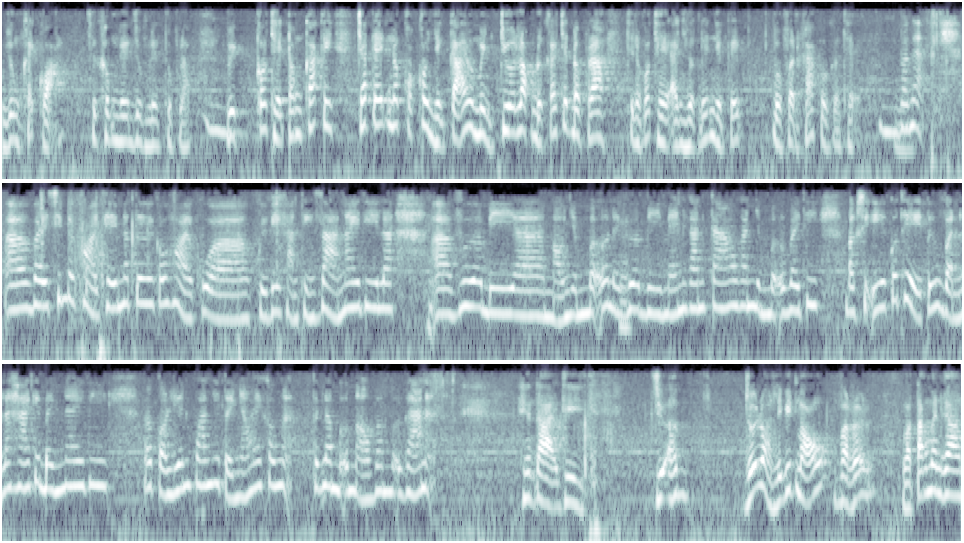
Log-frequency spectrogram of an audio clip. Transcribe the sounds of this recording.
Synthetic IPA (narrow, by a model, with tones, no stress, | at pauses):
ŋ͡mzʊ˨˩ŋ͡mxa˦˥k̚kwaː˧˩ŋt̪ʰɨ˨˧˩xə˧wŋ͡mne˧nzʊ˨˩ŋ͡mli˧ənt̪ʊ˨˩k͡p̚la̰ː˨˩mvi˨˩kɔ˨˦t̪ʰe˧˩t͡ɕɔ˧wŋ͡mkaː˦˥kːaː˨˦j | t͡ɕə˦˥t̚ɗe˨˦jnɔ˨˦kɔ˨˦kɔ˨˦ɲɨ̰˧˥ŋkaː˨˦jmaː˨˩mï˨˩ŋ̟t͡ɕɨ˧əla˨˩wk͡p̚ɗɨ˨əkːaː˨˦˥kt͡ɕə˦˥t̚ɗə˨˩k͡p̚zaː˧t̪ʰi˨˩nɔ˨˦kɔ˨˦t̪ʰe˧˩ʔa̰˧˩jŋ̟ɦɨ˧˩əŋɗe˨˦nɲɨ̰˧˥ŋkaː˨˦j | ɓo̰˧˩fə˧˨nxa˦˥kːu˧˩əkəː˧˩t̪ʰe˧˩˨və˧ŋʔa̰ː˧˨ʔəː˨˩və̰˧˨jsi˧nɗɨ˨˩ək̚hɔ˧˩jt̪ʰe˧mlaː˨˩t̪ɨ˨˧˩kːkə˧wɦɔ˧˩jku˧˩əkwi˨˦vḭ˧˨xaː˧˩nt̪ʰi˨˦ŋ̟zaː˧˩na˧jt̪ʰi˨˩laː˨˩ | ʔəː˨˩vɨ˨˧əɓḭ˧˨əː˨˩ma˨˦wɲə˨˩mmːə̰ː˧˥ləː˨˩vɨ˨˩əɓḭ˧˨mɛ˨˧˦nɣaː˨˦nkaː˧wɣaː˨˧˦nɲə˨˩mːə̰ː˧˥və̰˧˨jt̪ʰi˨˩ | ɓaː˦˥k̚sḭ˧˥kɔ˨˦t̪ʰe˧˩t̪ɨ˨˧˦və̰˨˦nlaː˨˩ɦaː˧jkaː˨˦jɓə̈˨˩ŋ̟na˨˩jt̪ʰi˨˩ | ə˨˩kɔ˨˦li˧ənkwaː˧nzi˧˩t̪əː˨˦jɲa˨˦whjxə˧wŋ͡mʔaː˧˨t̪ɨ˦˥k̚laː˨˩mə̰˧˥ma˨˦wvaː˨˩mə̰ː˧˥ɣaː˨˦nʔa̰ː˧˨ | hḭ˧˨nt̪a̰ː˧˨jt̪ʰi˨˩zɨ̰˧˨əə˦mzo˨˦jlwaː˧˩nlḭ˧˥˦ɓi˦˥t̚ma˨˦wvaː˨˩zo˧˦ | vaː˨˩t̪a˧ŋmɛ˧nɣaː˧n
